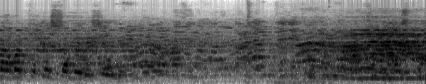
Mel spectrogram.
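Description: Voices: speech with crowd chatter.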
